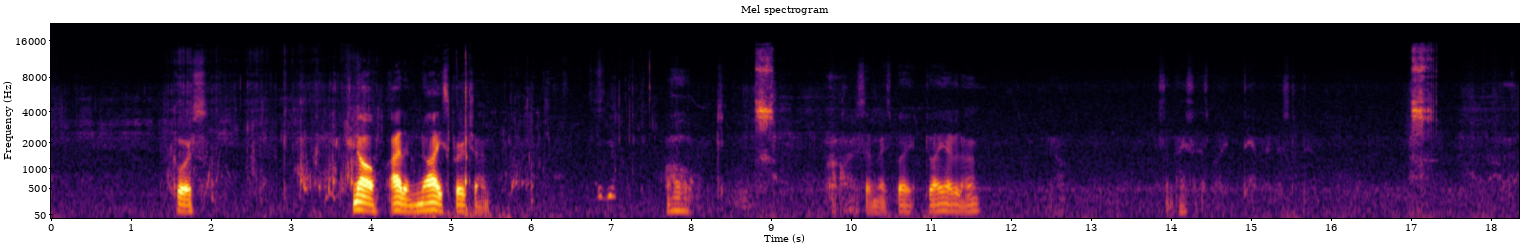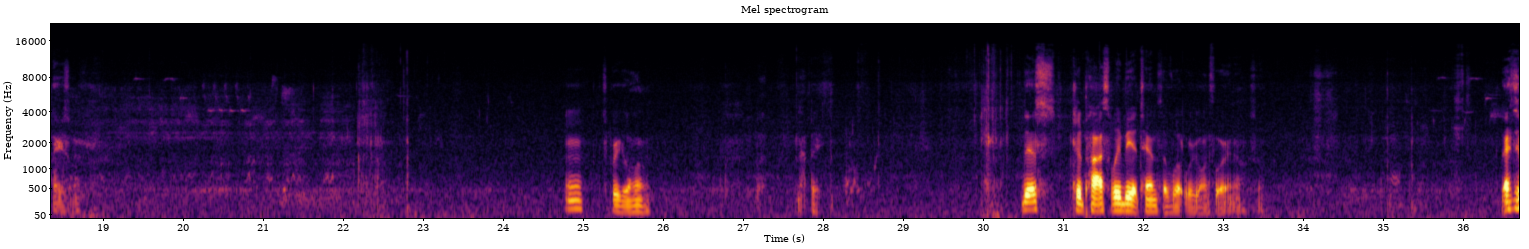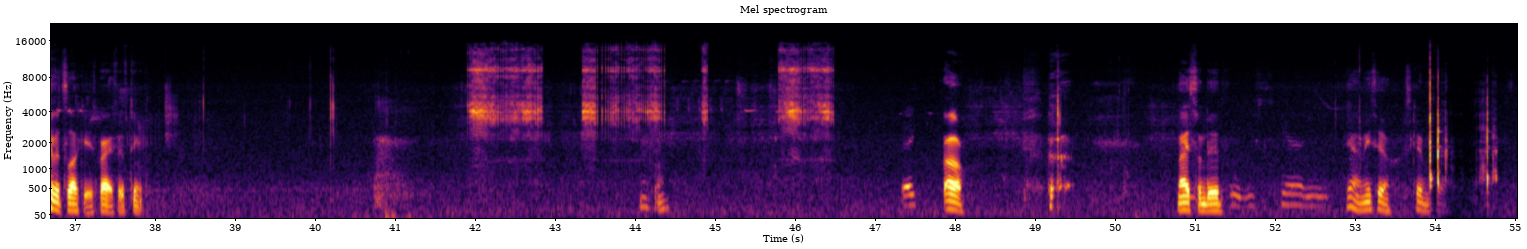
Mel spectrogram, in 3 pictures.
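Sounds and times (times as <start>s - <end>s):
fishing reel whirring: 8.8s - 9.2s, 17.0s - 20.4s, 41.8s - 45.0s, 45.6s - 46.6s
faint high bird chirps: 19.0s - 21.6s.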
